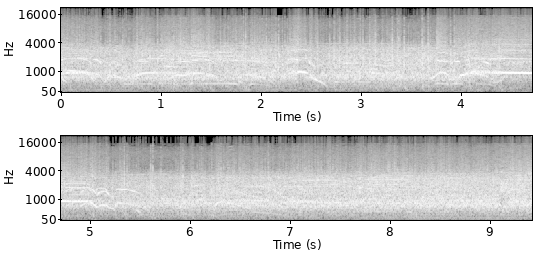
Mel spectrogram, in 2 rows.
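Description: Jubilant Cleveland crowd at the 1981 baseball All-Star Game at Cleveland Municipal Stadium roaring and cheering, a loud, sustained wall of voices with whoops and applause throughout, no pauses.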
